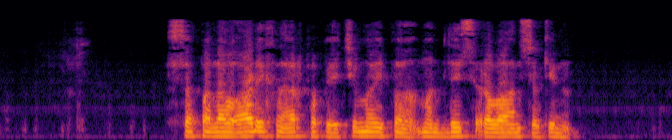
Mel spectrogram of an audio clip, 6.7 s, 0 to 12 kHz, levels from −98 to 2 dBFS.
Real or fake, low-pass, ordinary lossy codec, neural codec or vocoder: fake; 7.2 kHz; MP3, 48 kbps; codec, 16 kHz, 8 kbps, FreqCodec, smaller model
